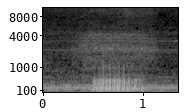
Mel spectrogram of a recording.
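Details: Dachshund growling while guarding a dog chew indoors; one low, rough, rumbling growl lasting about half a second over a quiet steady room hum.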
